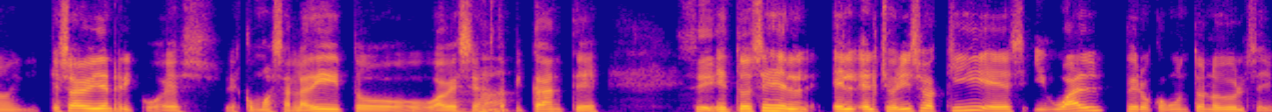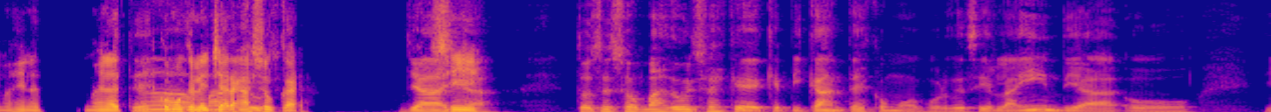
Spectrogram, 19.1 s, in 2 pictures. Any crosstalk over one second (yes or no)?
yes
